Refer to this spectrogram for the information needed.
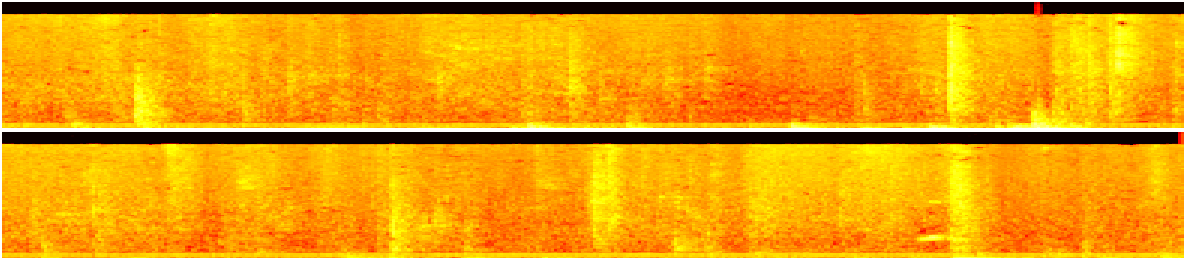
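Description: A door is pushed shut with a cluster of wooden clunks and a firm thud midway through, followed by quieter shuffling against a steady low hum.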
